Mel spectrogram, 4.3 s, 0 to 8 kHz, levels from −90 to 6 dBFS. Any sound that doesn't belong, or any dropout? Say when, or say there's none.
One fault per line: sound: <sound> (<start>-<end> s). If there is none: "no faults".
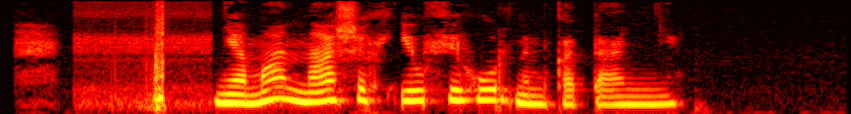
sound: throat clearing (0.5-0.9 s)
